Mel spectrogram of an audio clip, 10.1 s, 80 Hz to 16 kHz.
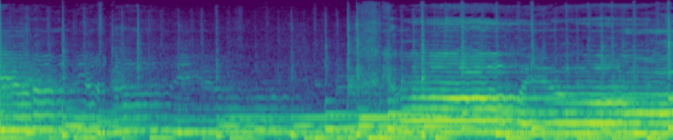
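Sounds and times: handpan notes ringing: 0:00.0 - 0:10.0.

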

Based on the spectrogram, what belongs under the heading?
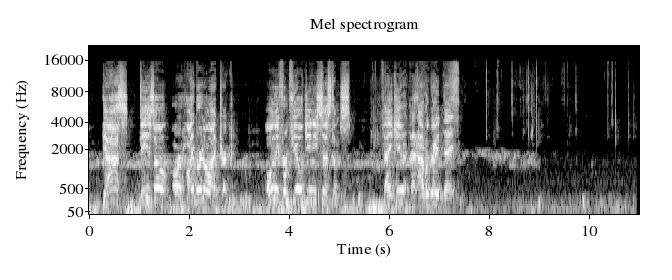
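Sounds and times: car road rumble: 0:00.0 - 0:11.0
phone handling clicks and rubbing: 0:07.9 - 0:11.0.

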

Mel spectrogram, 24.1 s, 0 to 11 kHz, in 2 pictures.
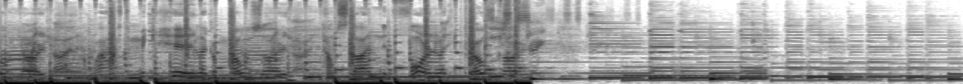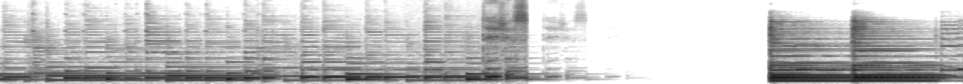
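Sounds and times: plucked guitar melody: 0:00.0 - 0:18.7, 0:21.7 - 0:24.0.

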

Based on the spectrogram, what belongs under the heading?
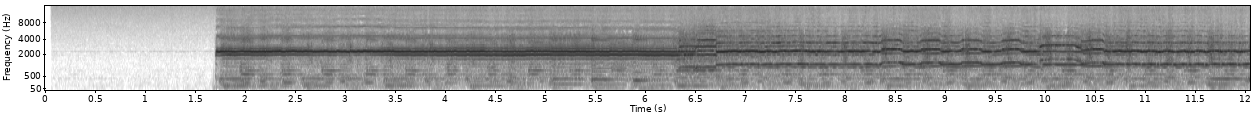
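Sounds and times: instrumental film song prelude: 0:01.7 - 0:12.0.

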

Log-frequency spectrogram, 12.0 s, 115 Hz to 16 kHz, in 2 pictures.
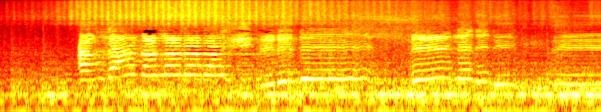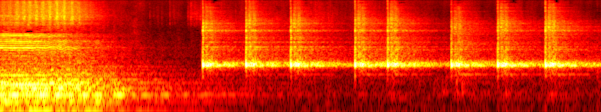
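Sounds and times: music: 0:00.0 - 0:12.0
wooden percussion clicks: 0:07.9 - 0:12.0.

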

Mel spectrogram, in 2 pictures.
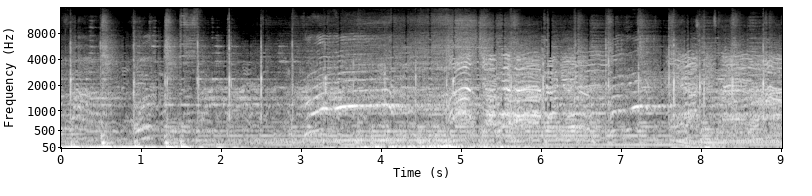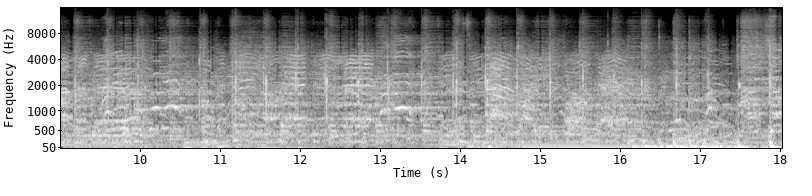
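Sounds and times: crowd singing along: 0:00.0 - 0:18.0
live band playing: 0:00.0 - 0:18.0.

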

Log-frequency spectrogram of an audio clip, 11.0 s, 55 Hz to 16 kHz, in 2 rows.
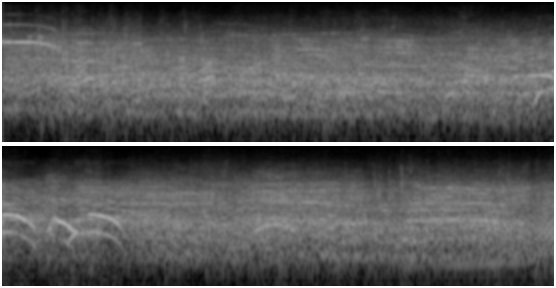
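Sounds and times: stadium crowd noise: 0:00.0 - 0:11.0
people shouting and calling: 0:04.9 - 0:08.9.

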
